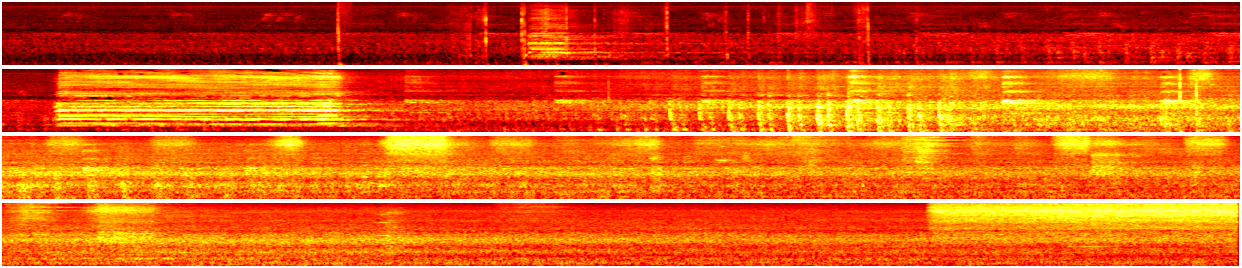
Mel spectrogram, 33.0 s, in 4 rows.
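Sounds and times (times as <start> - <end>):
train cars rumbling: 2.8 - 33.0
train wheels clattering over rail joints: 5.0 - 8.6, 12.0 - 19.2.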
